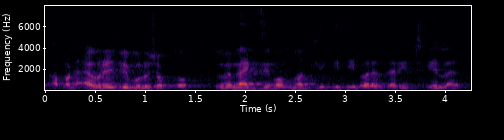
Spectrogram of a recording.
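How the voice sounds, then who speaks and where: A man's voice: a little high, brisk, echoey room, poor audio. A man hosting a podcast, who talks in a frank, chatty way and tells personal stories while asking his guest questions. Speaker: podcast host. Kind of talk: casual conversational interview.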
